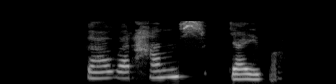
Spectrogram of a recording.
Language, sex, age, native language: Icelandic, female, 9, Icelandic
